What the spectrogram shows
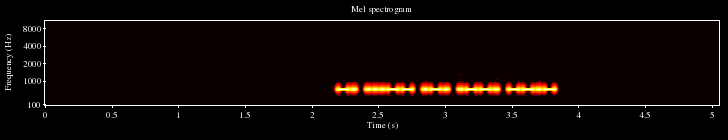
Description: Morse code, heard as a keyed tone, about 46 wpm, 700 Hz. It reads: N3RPQ
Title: USA Call Signs - 5 Characters - Repeated 3x - 45wpm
